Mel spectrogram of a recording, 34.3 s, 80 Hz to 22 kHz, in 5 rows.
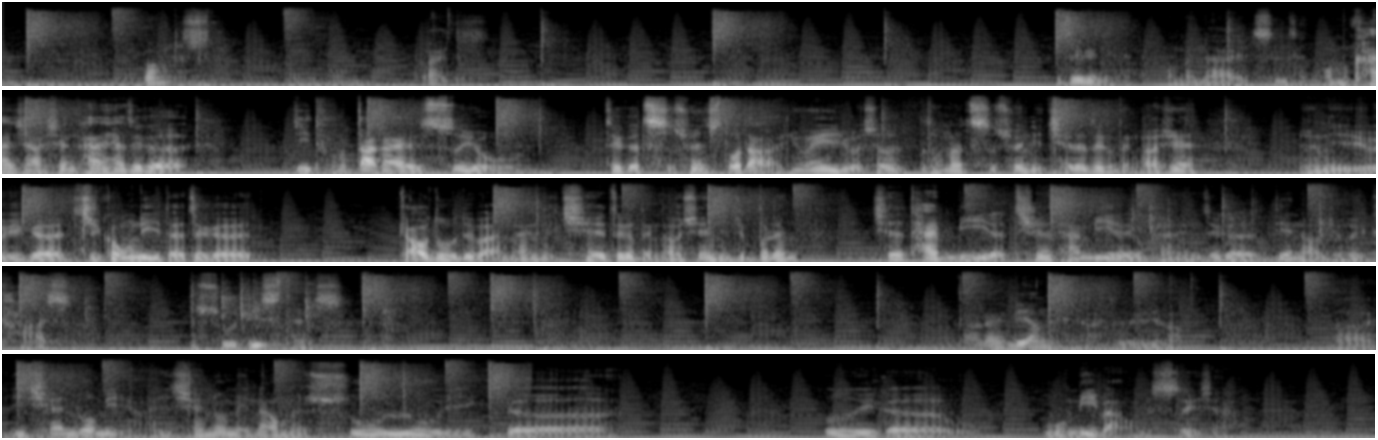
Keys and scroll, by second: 19.2-22.8 typing.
